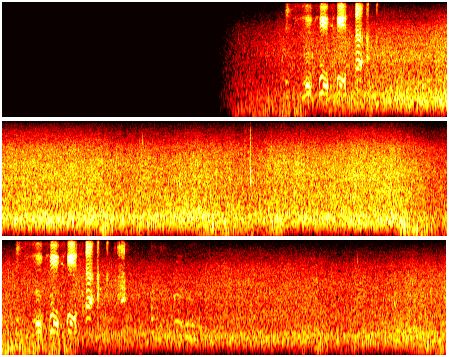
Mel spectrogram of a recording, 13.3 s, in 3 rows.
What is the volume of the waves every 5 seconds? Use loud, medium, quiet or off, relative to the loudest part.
loud, loud, medium.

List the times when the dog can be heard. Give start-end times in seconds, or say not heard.
not heard.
